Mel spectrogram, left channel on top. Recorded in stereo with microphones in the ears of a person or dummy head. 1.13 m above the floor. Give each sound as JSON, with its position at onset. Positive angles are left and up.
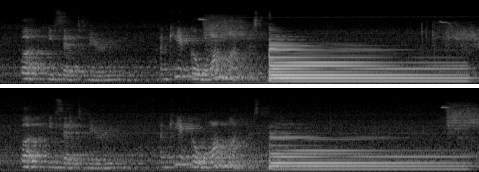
{"t": 0.2, "sound": "a woman speaking", "side_deg": 0, "distance_m": 4.5}
{"t": 2.7, "sound": "a guitar", "side_deg": 45, "distance_m": 0.6}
